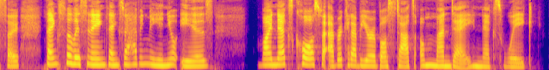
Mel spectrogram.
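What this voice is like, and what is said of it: Soft voice, sore throat. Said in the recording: “I have a very sore throat in case you can't tell. My voice is a little bit softer today because I've been recording course modules all week”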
